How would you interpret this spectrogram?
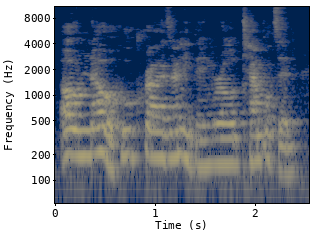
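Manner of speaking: high, loud Oh no, then easing; self-pitying sarcasm. A narrator's reading. Rat says nobody cries for him, sarcastic. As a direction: protest as if hard done by. Rat mocks, pities himself.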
